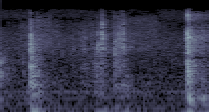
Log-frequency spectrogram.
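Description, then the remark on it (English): An office door is carefully eased shut with a few soft, separate clicks and muffled bumps spread over two seconds, fairly quiet, with no voices. “careful, Maxie, when you close the door”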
